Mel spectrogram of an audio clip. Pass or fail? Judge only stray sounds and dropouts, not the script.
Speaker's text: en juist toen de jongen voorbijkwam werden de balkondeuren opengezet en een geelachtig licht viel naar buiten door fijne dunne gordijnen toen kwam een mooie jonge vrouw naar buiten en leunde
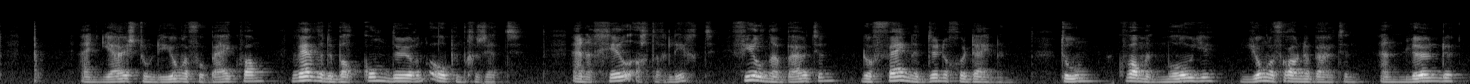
fail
